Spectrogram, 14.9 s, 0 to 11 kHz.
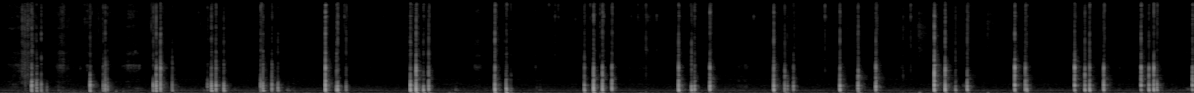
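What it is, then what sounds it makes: Wooden cutting board tapped with metal claws. A light, solid hinoki-style wooden cutting board, held upright close to the microphone, is tapped and scratched with long gold metal filigree finger-claw jewelry. Quick clusters of short, dry, clicky taps and brief scratches fall in a steady, irregular rhythm over a quiet background, with a faint steady tone near 344 Hz. The chains may jingle faintly.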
